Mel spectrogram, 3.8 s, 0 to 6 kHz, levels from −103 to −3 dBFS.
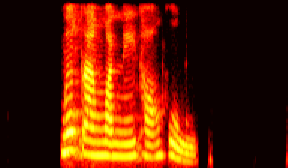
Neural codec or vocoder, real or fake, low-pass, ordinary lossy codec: codec, 44.1 kHz, 7.8 kbps, DAC; fake; 5.4 kHz; none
